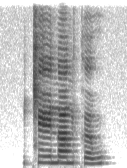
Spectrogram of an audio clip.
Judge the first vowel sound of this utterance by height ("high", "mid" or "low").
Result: mid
